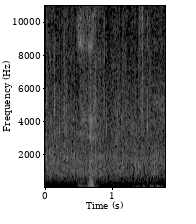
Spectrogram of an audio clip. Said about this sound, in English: In fact, yeah, you can give that a round of applause.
